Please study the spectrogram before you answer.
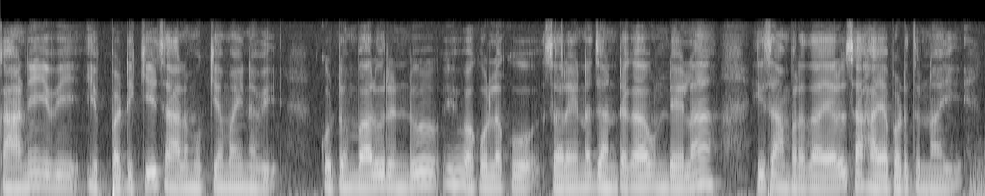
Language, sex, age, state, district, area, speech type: Telugu, male, 18-30, Andhra Pradesh, Konaseema, rural, spontaneous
